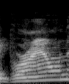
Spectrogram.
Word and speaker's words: Braun: Braun or or or as they say, Brown. I hate it. It's spelled Braun.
